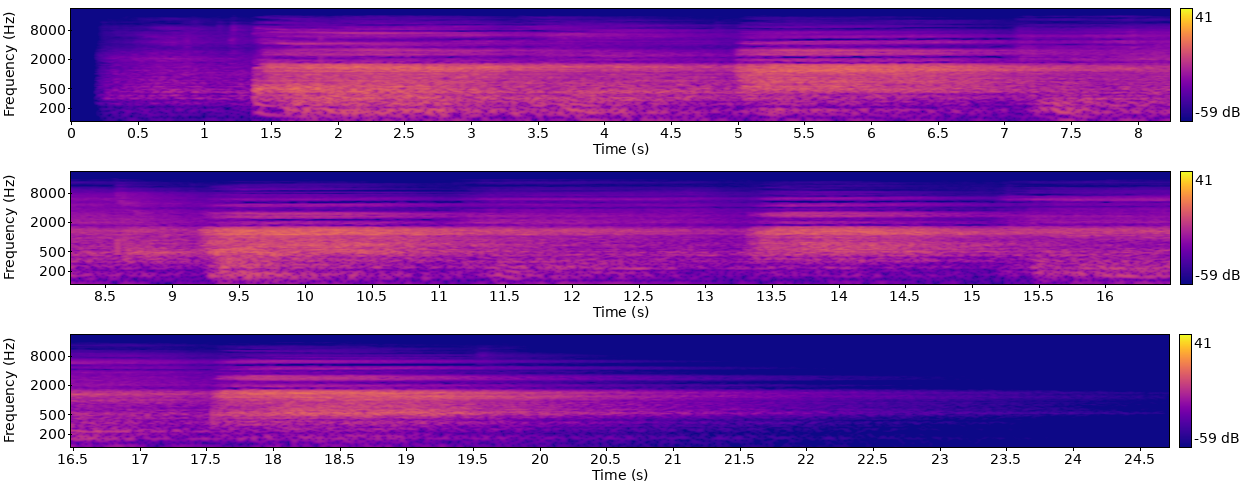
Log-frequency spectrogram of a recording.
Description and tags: Ominous Heavy Breathing
Imagine a large creature at rest, you've suddenly walked into its cave and you hear this, OH NO!
Anyway, use it for whatever you feel like :)
(Unmastered)
Animal, Beast, Breathing, Dragon, Heavy, Large, Rest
